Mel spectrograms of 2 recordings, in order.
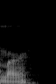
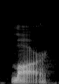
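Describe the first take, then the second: First: The vowel is central, as in her. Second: The vowel is open, as in car. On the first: The speaker calls it wrong. "not Mer" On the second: The speaker calls it right. "Mar, not Mer"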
